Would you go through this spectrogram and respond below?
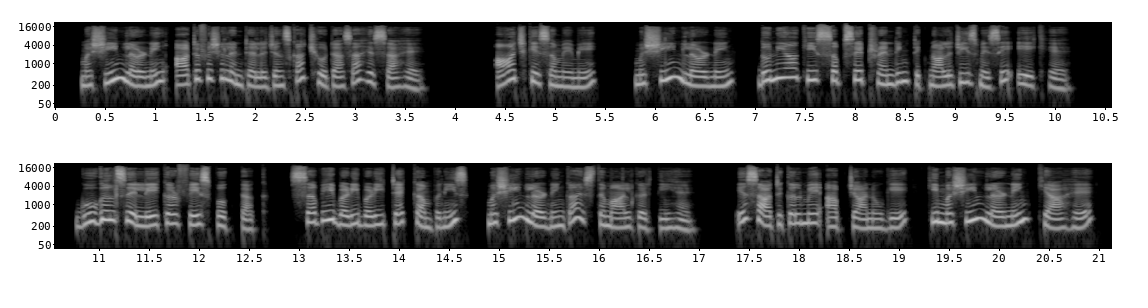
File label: hindi e-learning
